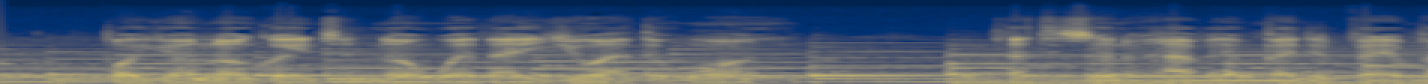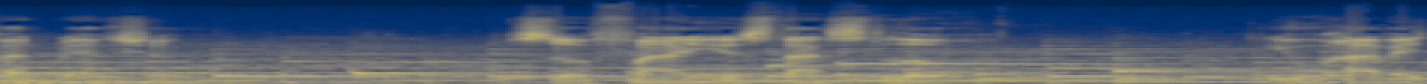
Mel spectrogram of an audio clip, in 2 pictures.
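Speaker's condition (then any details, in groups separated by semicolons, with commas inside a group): No condition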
